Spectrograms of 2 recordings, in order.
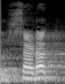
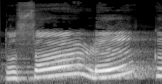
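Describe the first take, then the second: First: Said in the usual way. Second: सड़क drawn out slowly, loud, flapped ड़. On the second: Shown as a demonstration. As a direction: stretch सड़क, flick the ड़. (सड़क को धीरे, ज़ोर से, ड़ उछालकर) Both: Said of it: "हम इसको क्या बोलते हैं".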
